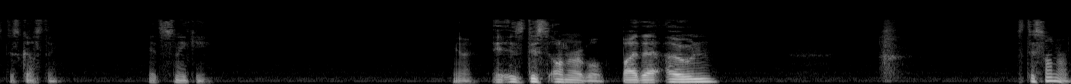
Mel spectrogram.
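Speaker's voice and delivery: slightly upset, somewhat agitated tone. Complaining that brothers and sisters were set against each other: a little upset. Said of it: "I'm a little upset about that".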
